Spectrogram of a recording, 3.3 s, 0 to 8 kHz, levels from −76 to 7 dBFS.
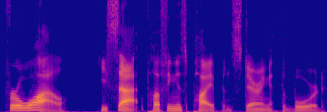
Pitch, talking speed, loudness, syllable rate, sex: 105 Hz, 240 wpm, -23 LUFS, 5.5 syllables/s, male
